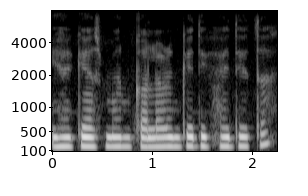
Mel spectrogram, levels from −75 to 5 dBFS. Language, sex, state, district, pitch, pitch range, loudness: Bhojpuri, female, Uttar Pradesh, Deoria, 190 Hz, 190-195 Hz, -15 LUFS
